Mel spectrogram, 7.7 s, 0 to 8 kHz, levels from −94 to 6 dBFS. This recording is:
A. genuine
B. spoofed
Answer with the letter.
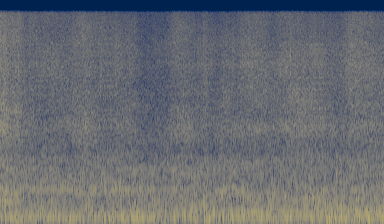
B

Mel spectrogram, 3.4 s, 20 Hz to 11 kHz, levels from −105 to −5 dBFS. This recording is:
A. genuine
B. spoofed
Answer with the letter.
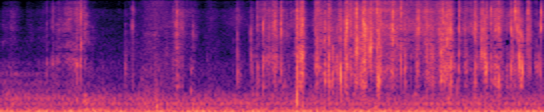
A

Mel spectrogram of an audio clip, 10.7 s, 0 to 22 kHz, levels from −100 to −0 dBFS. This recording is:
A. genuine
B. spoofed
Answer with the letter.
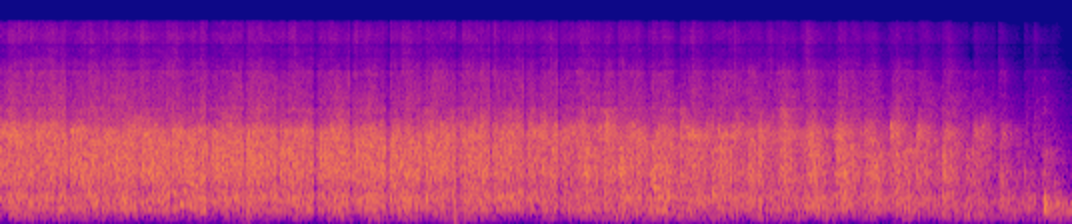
B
